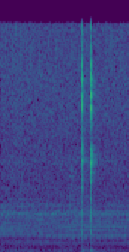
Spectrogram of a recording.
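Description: A computer mouse gives two quick, faint clicks in succession, set against a low room hum with no talking.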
